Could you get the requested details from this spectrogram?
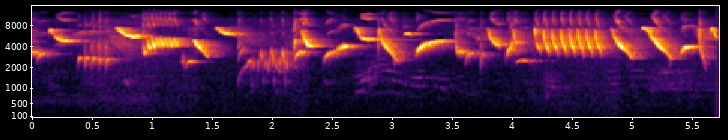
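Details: Canary singing continuously in a fast, varied song of high chirps, sweeping whistles and rapid trills, the phrases running together without pause and dominating the recording.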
